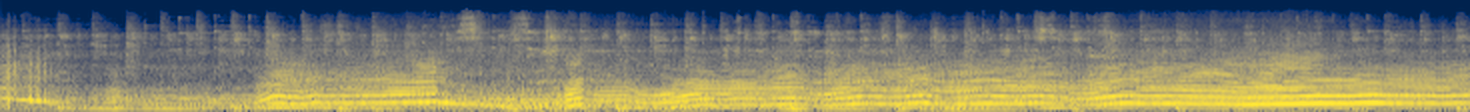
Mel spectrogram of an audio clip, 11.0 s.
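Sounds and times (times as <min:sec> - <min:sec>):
motorcycle engine revving hard: 0:00.0 - 0:11.0.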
